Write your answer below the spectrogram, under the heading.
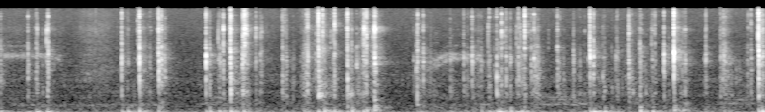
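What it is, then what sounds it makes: Plastic computer keyboard being typed on. Long painted fingernails type and tap on the plastic keys of a white plastic computer keyboard resting on a wooden table. Quick, bright clicks come in uneven bursts, each dying away almost at once, with a soft low thud under some strokes.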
